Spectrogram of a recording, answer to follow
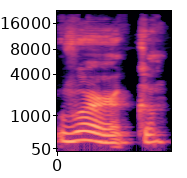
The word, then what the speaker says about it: work: Hard дзвінка з They далі Work ми бачимо що в нас не просто О а Work значи м'ягкий знак о не плутамо зі словом вок вок - це ходити гуляти Я вам напишу ось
